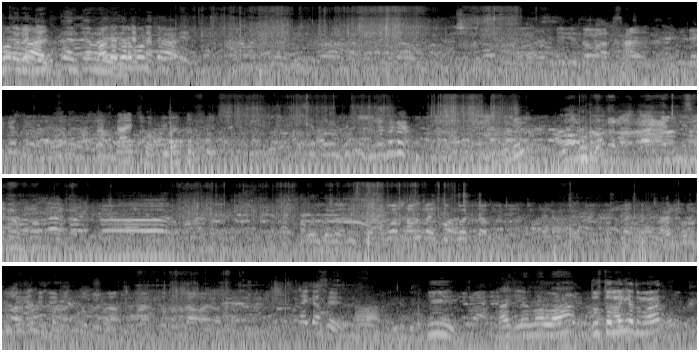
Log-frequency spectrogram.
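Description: A crowd of men talk over one another outdoors.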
